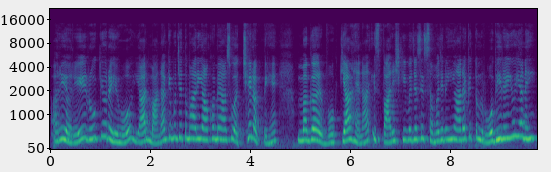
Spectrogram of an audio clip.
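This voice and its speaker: A woman reading as a cold, cruel young husband in a story, sneering sweetly in a high, bright voice, his tenderness only mockery, his taunts slow and deliberate. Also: lively intonation. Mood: mocking. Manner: sneering, mock-tender, then snapping angrily.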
